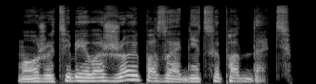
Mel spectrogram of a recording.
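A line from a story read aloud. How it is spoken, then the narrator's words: Rude reply. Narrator (Russian): грубо отозвалась Ангелина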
